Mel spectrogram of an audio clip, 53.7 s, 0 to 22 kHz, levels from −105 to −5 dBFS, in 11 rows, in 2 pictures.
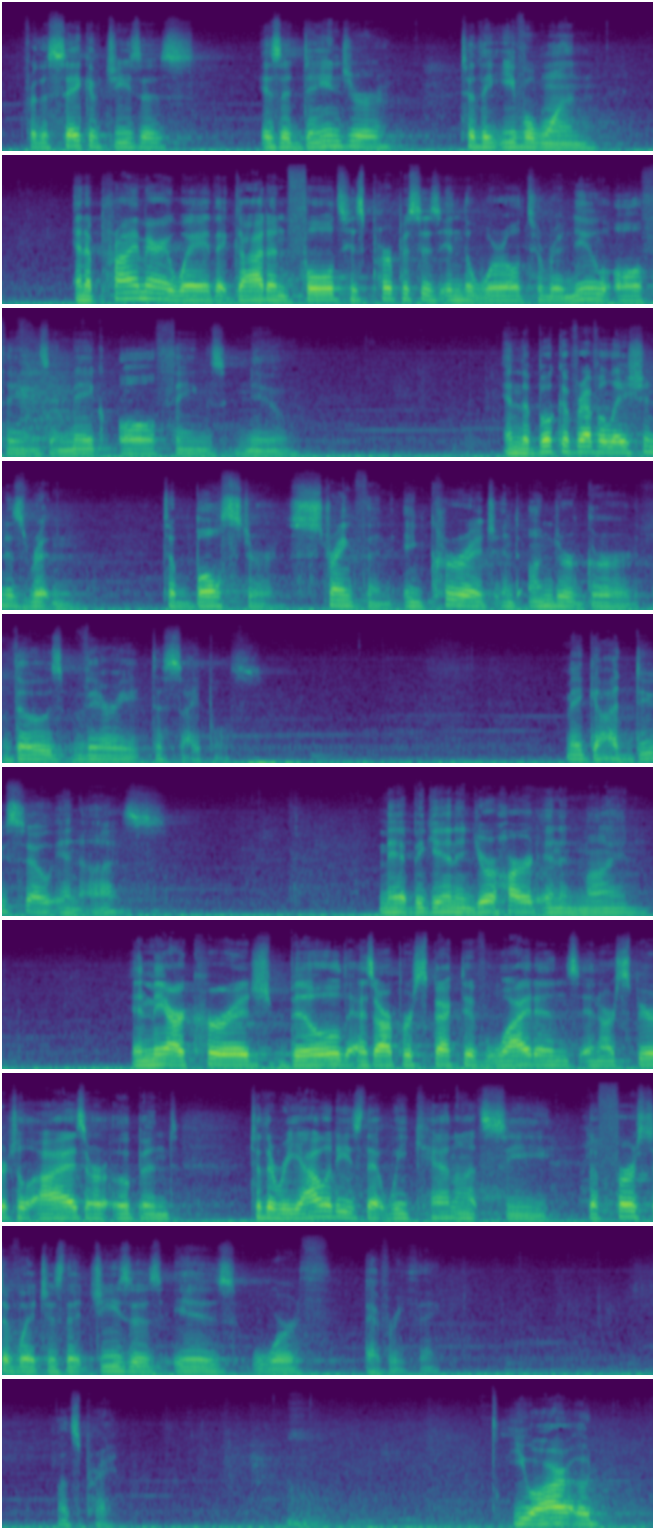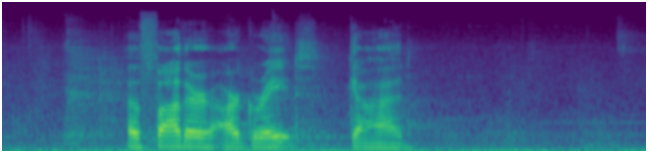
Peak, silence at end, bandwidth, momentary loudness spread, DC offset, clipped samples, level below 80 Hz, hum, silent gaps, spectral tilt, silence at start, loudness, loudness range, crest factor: -16 dBFS; 0 s; 13.5 kHz; 18 LU; under 0.1%; under 0.1%; -52 dBFS; none; none; -4.5 dB/octave; 0 s; -34 LUFS; 14 LU; 20 dB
